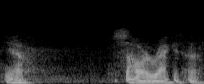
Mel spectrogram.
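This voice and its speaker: An actor playing a terse, relentless police sergeant with clipped deadpan delivery in a 1940s radio drama. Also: male voice, a bass voice, slow, loud music behind the voice. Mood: casual, weary. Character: terse, relentless male police sergeant, dry and matter-of-fact. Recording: dull old 1940s radio recording.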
